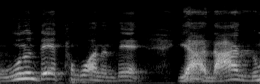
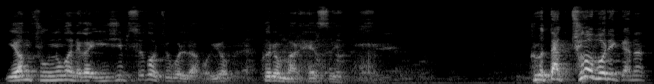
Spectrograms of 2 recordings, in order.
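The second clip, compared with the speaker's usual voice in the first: ordinary talk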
